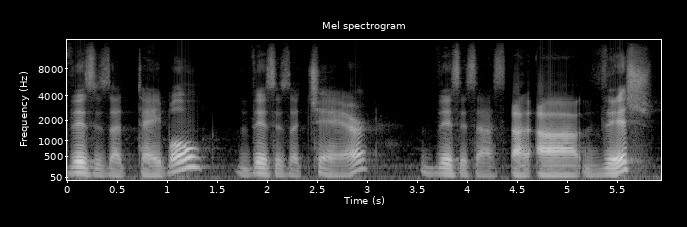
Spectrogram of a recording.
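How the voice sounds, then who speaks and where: A man with a Latin American Spanish accent teaching children English words, encouraging them and drawing out each word slowly for repetition. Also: lowish voice. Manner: slow, drawn-out model pronunciation; lively, encouraging, repeats words.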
